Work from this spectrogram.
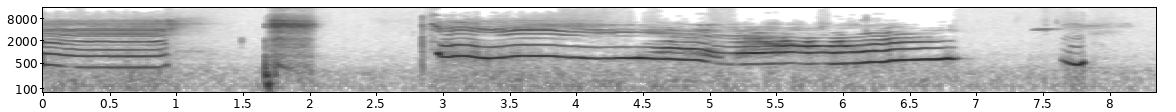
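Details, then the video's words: Whining husky waking its sleeping owner like an alarm clock. A steady mid-pitched whine, a sharp click, then a long, wavering, moaning howl that dips and rises for about four seconds, followed by a brief squeak. "Хаски в роли будильника"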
